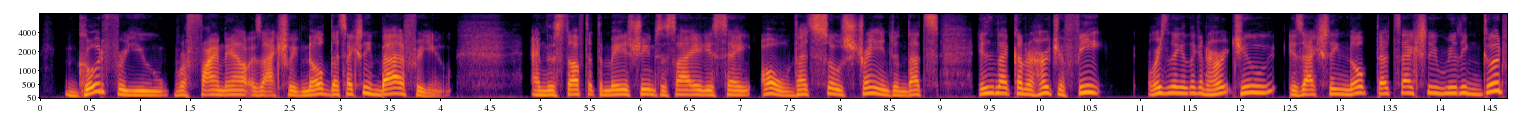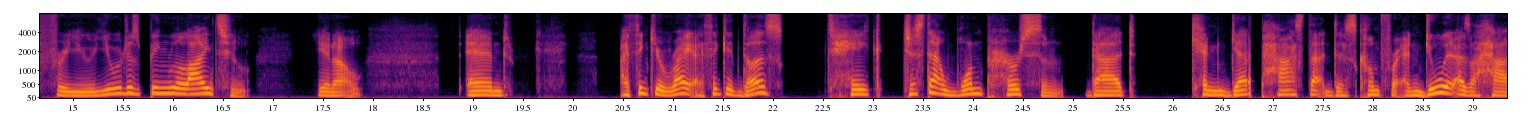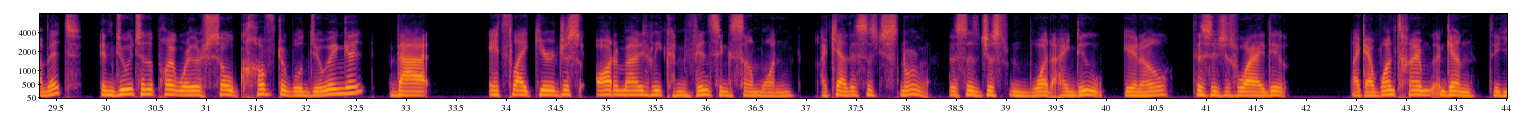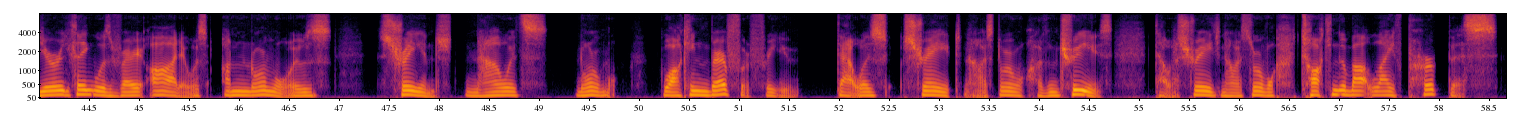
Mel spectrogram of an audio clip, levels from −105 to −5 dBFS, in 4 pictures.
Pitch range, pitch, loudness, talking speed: 130-165 Hz, 145 Hz, -32 LUFS, 170 wpm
